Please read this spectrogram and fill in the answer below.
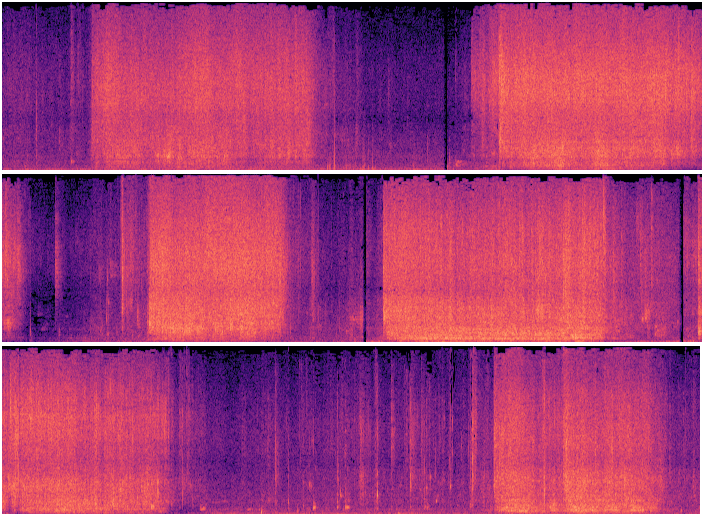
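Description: Water poured from clay pots into a round concrete-lined shaft, splashing down in about six separate pours of two to three seconds each with short pauses between.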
